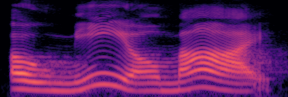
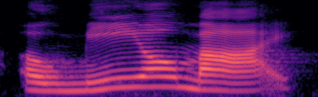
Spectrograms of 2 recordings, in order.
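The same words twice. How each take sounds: The two takes are said the same way.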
